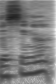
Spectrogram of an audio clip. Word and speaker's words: Bissinger: Buzz, I think you pronounce it Bissinger. Like, it's kind of like, Bissinger, Bissinger, Bissinger or Bissinger.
